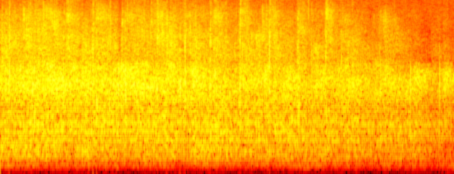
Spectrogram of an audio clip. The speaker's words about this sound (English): We thank you for being here, but we thank all of them for all the service they've provided for each one of us, for people at home, and so many people there. So let's give them a great round of applause.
